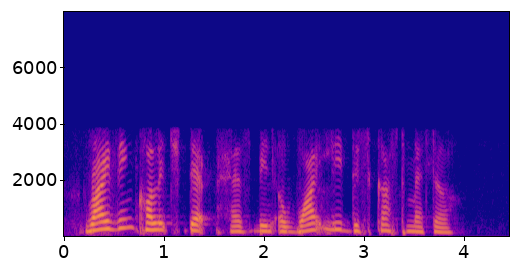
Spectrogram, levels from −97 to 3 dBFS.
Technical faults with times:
0.00-0.22 AMR comfort noise
4.14-4.45 AMR comfort noise

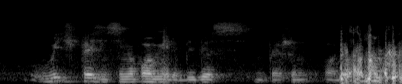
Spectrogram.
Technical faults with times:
1.64-1.68 chunks out of order
3.39-4.02 codec payload misread

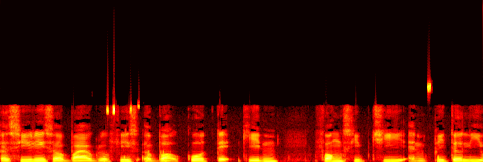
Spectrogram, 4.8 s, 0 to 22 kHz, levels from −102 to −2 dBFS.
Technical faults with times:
1.03-1.66 DAB burbling
4.16-4.39 DAB burbling

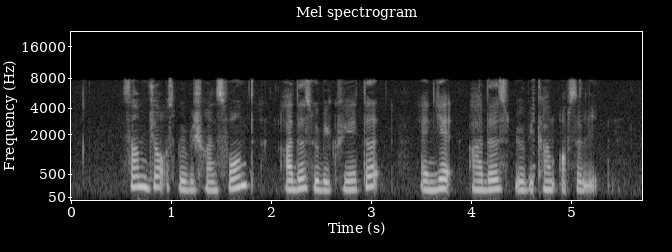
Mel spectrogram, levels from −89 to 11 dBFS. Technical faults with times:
0.98-1.01 broken MP3 bit reservoir
4.61-4.66 broken MP3 bit reservoir

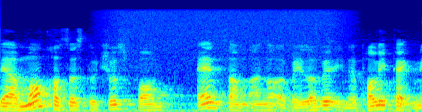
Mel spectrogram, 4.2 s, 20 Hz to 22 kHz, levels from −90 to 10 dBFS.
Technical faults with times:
0.85-3.66 digital radio blending to analogue

